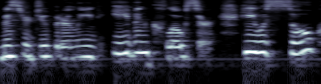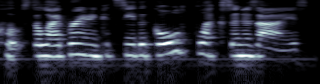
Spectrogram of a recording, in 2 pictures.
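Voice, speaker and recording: A woman's voice: fairly high pitch, moderate pace. Woman reading a children's story aloud. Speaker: storybook reader.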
